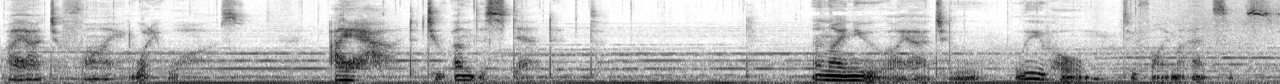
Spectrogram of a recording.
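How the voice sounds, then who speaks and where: Dark witch, female performer: mysterious, proud, coolly menacing; theatrical ASMR whisper with a creaky edge and widely swinging intonation. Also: mid-range voice, full character voice. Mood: proud, intense. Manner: slow, breathy, theatrical, deliberate whispering. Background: dark ambient music.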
